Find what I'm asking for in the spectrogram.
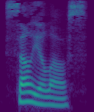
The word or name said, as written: Cellulose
